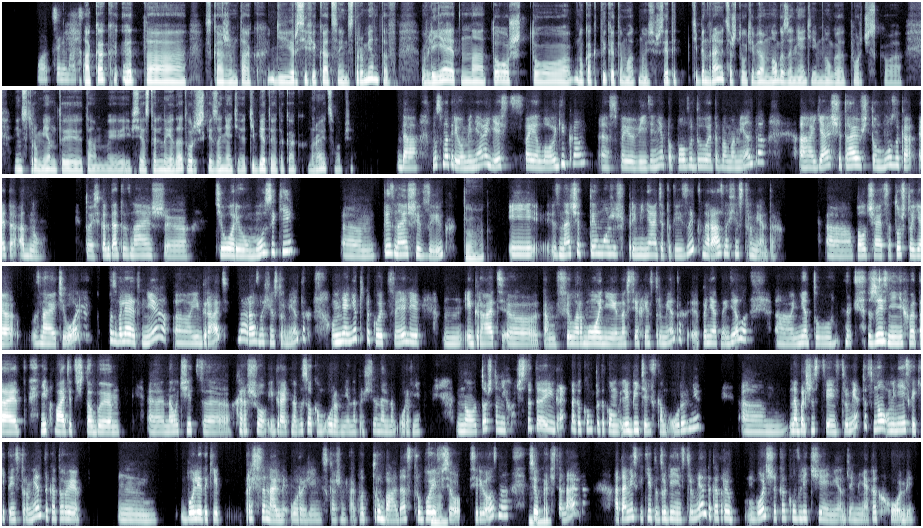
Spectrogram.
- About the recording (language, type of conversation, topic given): Russian, advice, Как вы справляетесь со страхом критики вашего творчества или хобби?
- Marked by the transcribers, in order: tapping; chuckle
